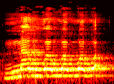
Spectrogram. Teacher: كلمة موز ليس بها مد بالواو بل الواو تنطق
